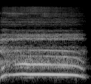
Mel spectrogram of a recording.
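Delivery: sharp high intake of breath; a sudden stunned gasp; surprised gasp. Real, not acted. Reacting to a moving message.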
